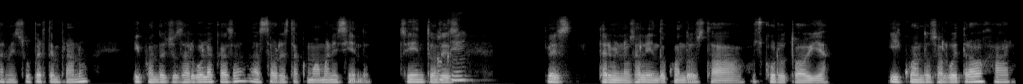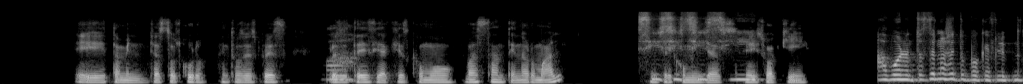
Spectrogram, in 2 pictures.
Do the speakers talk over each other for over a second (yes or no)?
yes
